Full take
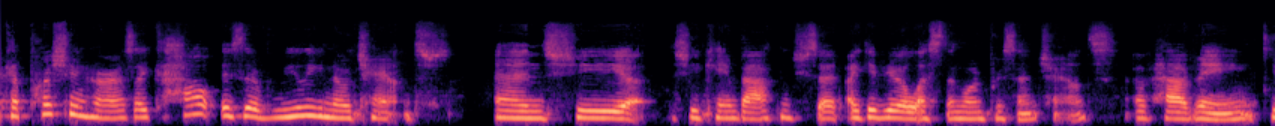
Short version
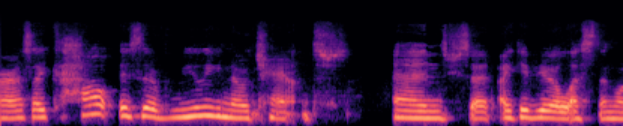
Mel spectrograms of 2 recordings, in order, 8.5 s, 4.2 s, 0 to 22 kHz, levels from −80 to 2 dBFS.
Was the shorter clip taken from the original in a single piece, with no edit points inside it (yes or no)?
no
